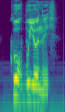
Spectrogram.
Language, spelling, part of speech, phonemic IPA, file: French, bouillonner, verb, /bu.jɔ.ne/, LL-Q150 (fra)-bouillonner.wav
- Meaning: 1. to bubble; to froth 2. to seethe; to get angry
